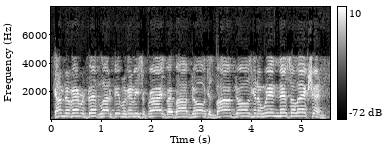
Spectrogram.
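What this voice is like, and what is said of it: Impression of Bob Dole. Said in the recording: “doing an impression of Dan Aykroyd when he does an impression of me ... it's a great impression ... Doesn't sound a thing like me”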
